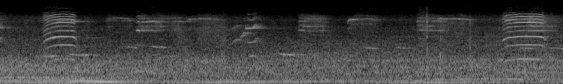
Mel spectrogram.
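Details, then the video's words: Young Australian magpie yelling, singing and eating: loud, harsh, ringing squawks at the start and end, with softer warbled whistles between, over a low steady hum. "Bird baby Australian Magpie yelling, singing and eating."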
